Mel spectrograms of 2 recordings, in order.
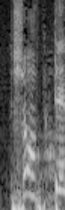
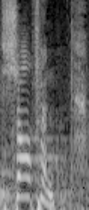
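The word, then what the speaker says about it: soften: शॉफ्टन नहीं, शॉफन।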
